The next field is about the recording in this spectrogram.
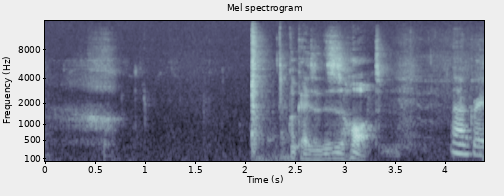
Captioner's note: sips tea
